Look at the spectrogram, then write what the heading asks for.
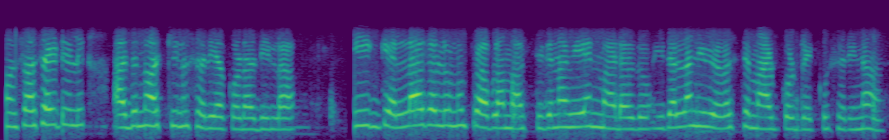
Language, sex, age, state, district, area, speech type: Kannada, female, 18-30, Karnataka, Mandya, rural, conversation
